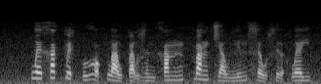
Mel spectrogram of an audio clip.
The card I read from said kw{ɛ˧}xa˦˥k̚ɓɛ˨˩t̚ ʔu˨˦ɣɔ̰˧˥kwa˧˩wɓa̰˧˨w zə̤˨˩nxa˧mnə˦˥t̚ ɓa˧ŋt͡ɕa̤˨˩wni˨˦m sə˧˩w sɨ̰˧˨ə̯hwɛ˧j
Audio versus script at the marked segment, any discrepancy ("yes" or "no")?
no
